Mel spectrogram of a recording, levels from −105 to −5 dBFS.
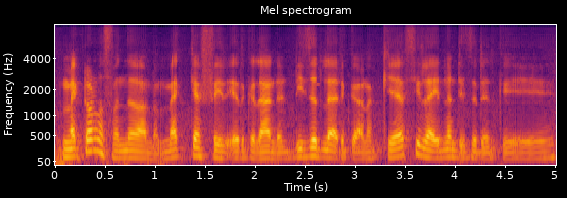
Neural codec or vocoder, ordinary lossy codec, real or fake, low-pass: codec, 16 kHz, 0.7 kbps, FocalCodec; none; fake; none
